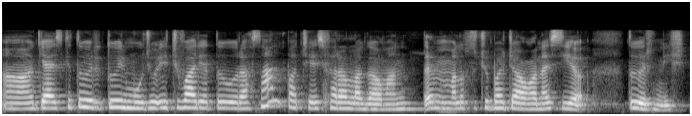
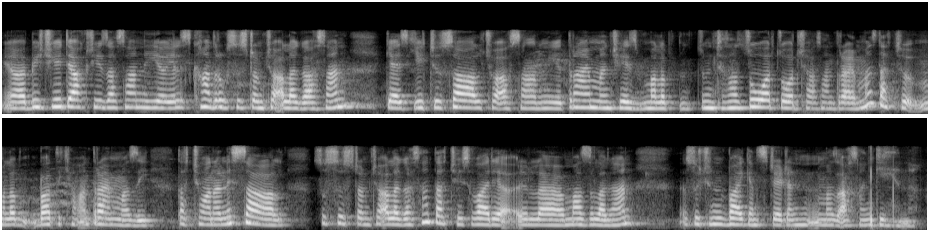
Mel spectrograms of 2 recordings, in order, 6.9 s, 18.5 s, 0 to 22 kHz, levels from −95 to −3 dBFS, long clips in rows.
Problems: none marked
